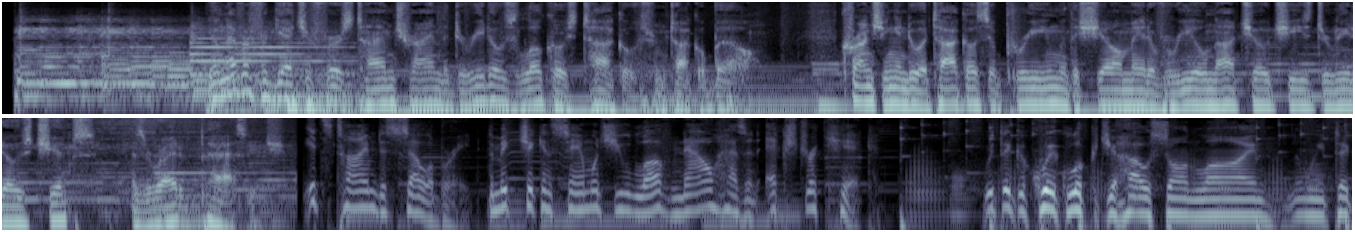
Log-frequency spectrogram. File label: commercial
